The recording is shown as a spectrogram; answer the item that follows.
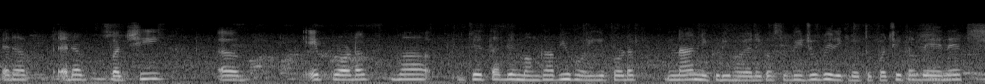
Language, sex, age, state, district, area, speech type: Gujarati, female, 30-45, Gujarat, Morbi, rural, spontaneous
